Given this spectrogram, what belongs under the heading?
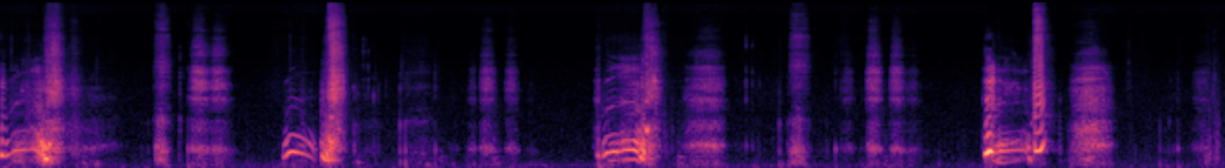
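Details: Trying hard to stay quiet: a series of short, stifled sneezes with held-in voiced bursts and small muffled air puffs between them; repeated suppressed sneezing.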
